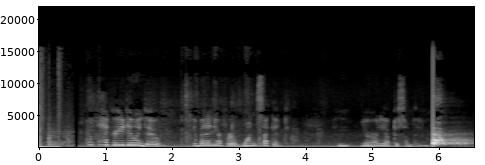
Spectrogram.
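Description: A dog yowls and whines in rising and falling tones.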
